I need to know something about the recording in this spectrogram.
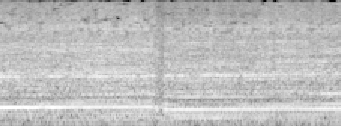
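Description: A racing car engine briefly dips in pitch during a gear shift.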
